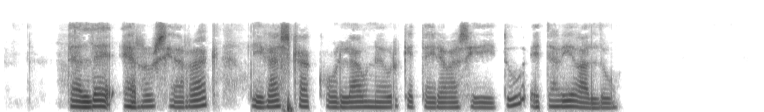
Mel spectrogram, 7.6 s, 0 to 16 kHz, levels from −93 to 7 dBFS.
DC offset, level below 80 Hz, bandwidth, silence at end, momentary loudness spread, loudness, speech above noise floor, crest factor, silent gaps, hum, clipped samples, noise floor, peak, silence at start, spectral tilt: under 0.1%; -54 dBFS; 7.6 kHz; 1.5 s; 8 LU; -25 LUFS; 39 dB; 18 dB; none; none; under 0.1%; -64 dBFS; -8 dBFS; 0.65 s; -5.5 dB/octave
